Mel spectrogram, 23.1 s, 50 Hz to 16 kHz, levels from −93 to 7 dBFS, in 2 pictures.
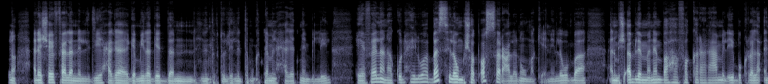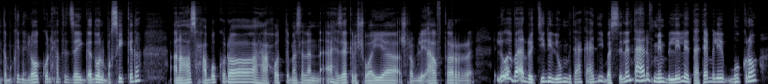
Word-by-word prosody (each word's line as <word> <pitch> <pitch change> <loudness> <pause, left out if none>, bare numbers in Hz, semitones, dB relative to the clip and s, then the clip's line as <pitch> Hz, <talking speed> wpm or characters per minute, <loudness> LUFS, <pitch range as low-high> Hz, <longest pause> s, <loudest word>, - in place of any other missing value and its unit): آه، - - 0 0.3
أنا 110 - +6
شايف 125 +2 +4
فعلًا 110 -1 +5
إن 90 -1 -4
دي 105 +4 -2
حاجة 100 -1 +2
جميلة 100 +2 +1
جدًا، 95 0 0
إن 85 -2 -1
أنت 90 - -5
بتقول 85 0 -6
لي 100 - -4
إن 95 - -5
أنت 95 +3 -5
ممكن 95 -2 -10
تعمل 100 -2 -1
حاجات 95 +1 -6
من 90 -3 -2
بالليل، 90 +6 -5 0.4
هي 100 -1 -1
فعلًا 140 0 +2
هتكون 125 +4 -4
حلوة، 140 +2 -2
بس 175 - +4
لو 130 -1 +7
مش 120 -2 +1
هتأثّر - - +2
على 95 +1 -2
نومك 85 -4 -6
يعني 85 - -9
لو 105 +3 -1
بقى 105 0 -1 0.4
أنا 105 - +2
مش 100 - 0
قبل 125 +1 +5
اما 115 -3 +4
أنام 120 +3 +2
بقى 115 0 +1
هافكر 120 0 -5
أنا 110 - -7
هاعمل 110 -1 -2
إيه 110 - 0
بكرة 110 +1 -4
لأ، 110 - -2
أنت 105 +1 -4
ممكن 130 +5 -6
اللي 120 +1 -2
هو 135 - +5
تكون 130 0 -4
حاطط 135 0 -9
زي 120 -1 -1
جدول 125 +3 +3
بسيط 125 +6 -1
كده، 195 +6 -1 0.5
أنا 110 -1 +4
هاصحى 120 -1 0
بكرة 135 +2 +2
هاحُطّ 110 +1 -3
مثلًا 110 -2 -3
أ - - -3
هاذاكر 115 -3 0
شوية، 105 +2 +1
أشرب 100 0 -6
لي 105 - -2
هافطر، 110 0 -1 0.3
اللي - - +2
هو - - +4
بقى 195 - +6
الRoutine 155 +4 0
اليوم 150 0 +1
بتاعك 135 +1 -5
عادي، 150 +9 -3
بس 115 -8 -1
اللي 185 - +2
أنت 215 +2 -1
عارف 205 +1 +4
من 155 - +4
بالليل 140 +8 +3
أنت 135 -8 +1
هتعمل 145 +7 -1
إيه 155 - +4
بُكرة، 170 +8 0
110 Hz, 215 wpm, -24 LUFS, 100-135 Hz, 0.5 s, لو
